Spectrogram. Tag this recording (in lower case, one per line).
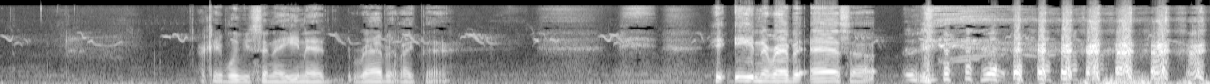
speech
